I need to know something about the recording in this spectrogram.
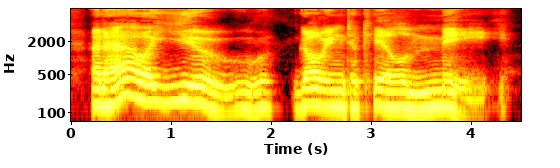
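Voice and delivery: storybook dragon voice with me drawn out. Narrator reading a story, giving the dragon's reply to Peter; dragon's voice. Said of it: "said the dragon".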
